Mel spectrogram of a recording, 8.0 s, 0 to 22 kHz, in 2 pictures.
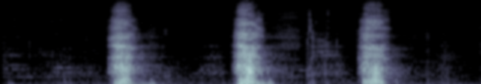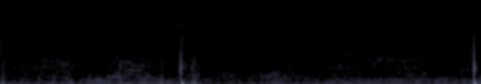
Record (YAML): exhalation_length: 8.0 s
exhalation_amplitude: 14692
exhalation_signal_mean_std_ratio: 0.2
survey_phase: beta (2021-08-13 to 2022-03-07)
age: 45-64
gender: Male
wearing_mask: 'No'
symptom_cough_any: true
symptom_shortness_of_breath: true
symptom_fatigue: true
symptom_onset: 4 days
smoker_status: Ex-smoker
respiratory_condition_asthma: false
respiratory_condition_other: false
recruitment_source: Test and Trace
submission_delay: 2 days
covid_test_result: Positive
covid_test_method: RT-qPCR
covid_ct_value: 19.4
covid_ct_gene: ORF1ab gene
